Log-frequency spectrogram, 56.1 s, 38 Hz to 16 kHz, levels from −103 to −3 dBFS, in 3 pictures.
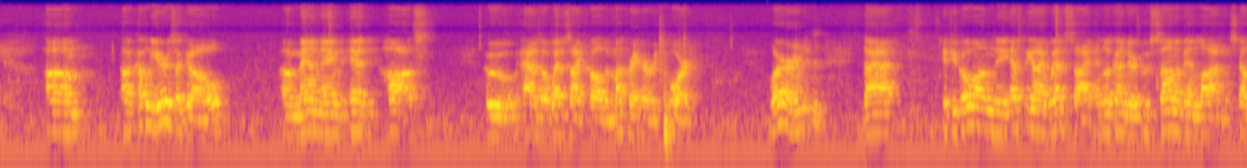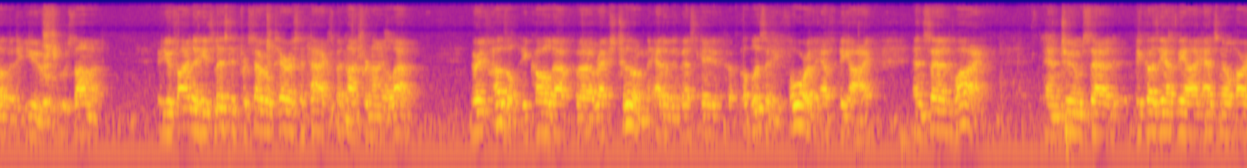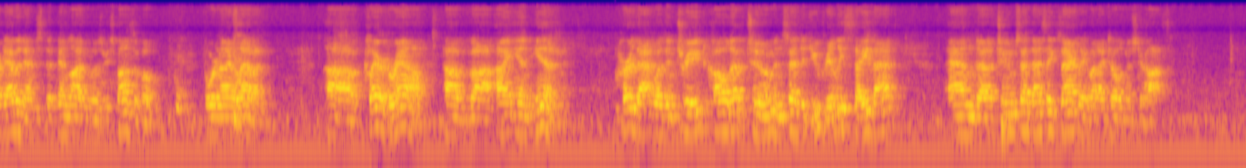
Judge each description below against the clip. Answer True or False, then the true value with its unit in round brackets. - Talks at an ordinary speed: False (125 wpm)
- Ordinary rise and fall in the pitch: False (6.6 semitones)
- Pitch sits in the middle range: False (130 Hz)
